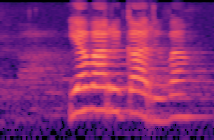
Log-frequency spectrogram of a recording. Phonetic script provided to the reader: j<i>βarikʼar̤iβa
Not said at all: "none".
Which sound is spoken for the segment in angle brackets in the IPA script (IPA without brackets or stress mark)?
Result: a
